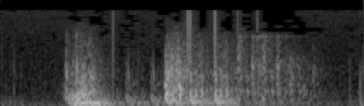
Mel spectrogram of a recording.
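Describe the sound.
A woman faints and falls, making dull, low thuds. Two soft, heavy thumps come in quick succession, the second longer and more spread out, with no talk over them.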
